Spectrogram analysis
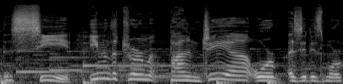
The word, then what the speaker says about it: Pangaea: Even the term Pangea, or as it is more correctly pronounced, Pangaea, is derived from Gaia, the goddess that is Mother Nature herself in Greek mythology and embodies the earth.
